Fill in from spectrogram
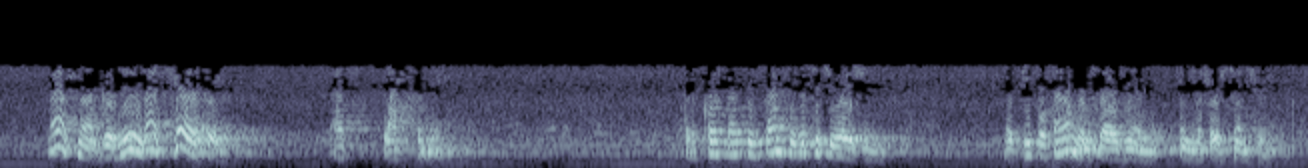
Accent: Missouri, United States; born there; I'd say, "Look, friend, I was born in Missouri." And I was.

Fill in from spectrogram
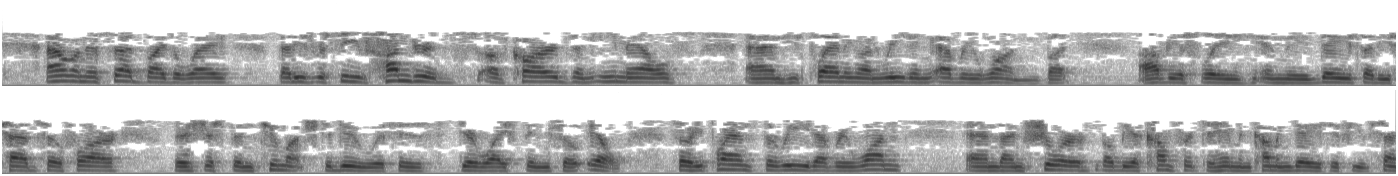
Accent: Pennsylvania, United States; There were people there that I saw from Canada, from my home state of Pennsylvania, from all over North Carolina and South Carolina

